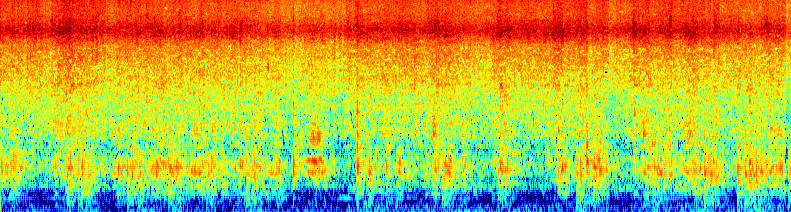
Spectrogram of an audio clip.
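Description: Freshly added onion paste frying in hot oil in a metal kadai, sizzling steadily while a slotted metal spatula stirs it, with light scrapes of the spatula against the pan now and then.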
